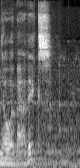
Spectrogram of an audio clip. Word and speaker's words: noematics: You pronounce the E in noematics?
